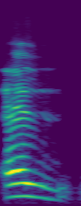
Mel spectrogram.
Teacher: Lembutkan sikit. Dia adalah huruf zal. Ujung lidah. Dekat gigi kapak tu kan.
